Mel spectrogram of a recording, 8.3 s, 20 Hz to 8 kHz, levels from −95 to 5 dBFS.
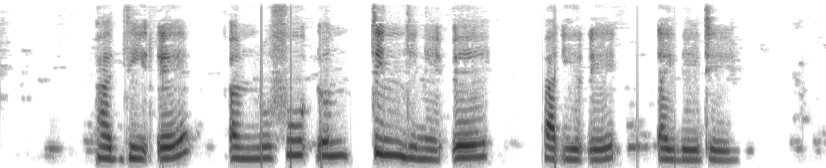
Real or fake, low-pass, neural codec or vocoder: real; 7.2 kHz; none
